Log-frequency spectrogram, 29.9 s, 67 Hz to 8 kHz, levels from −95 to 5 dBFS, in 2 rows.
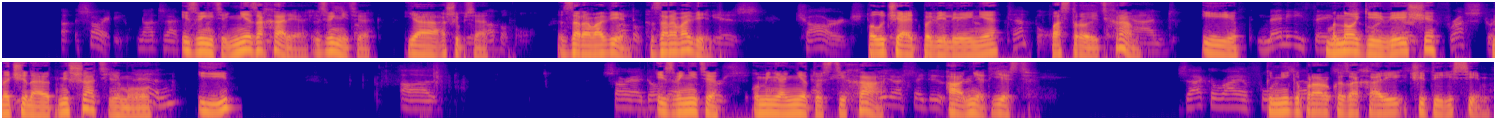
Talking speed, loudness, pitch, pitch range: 60 wpm, -23 LUFS, 115 Hz, 105-140 Hz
